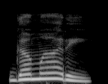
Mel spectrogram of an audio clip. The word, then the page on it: ಕಮರಿ: kamari; kannada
